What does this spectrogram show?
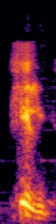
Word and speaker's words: Healeat: ¿Healit? ¿Así se pronuncia? Healit, sí.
